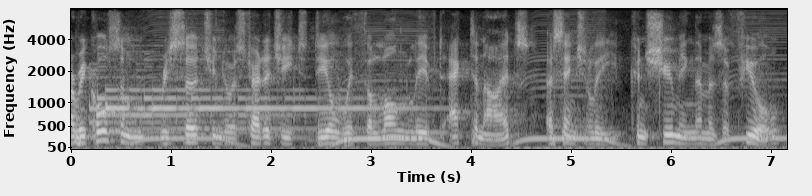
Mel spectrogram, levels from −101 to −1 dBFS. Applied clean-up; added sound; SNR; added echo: none; Guitar + Telephone; 5 dB; none.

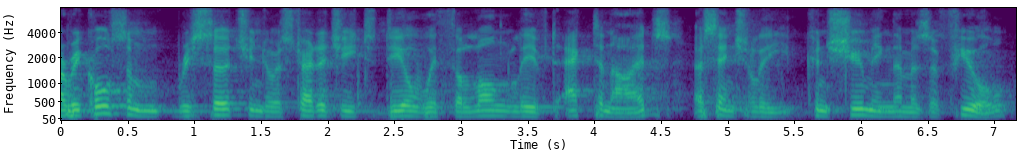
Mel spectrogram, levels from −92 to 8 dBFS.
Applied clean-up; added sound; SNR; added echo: none; none; none; none.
